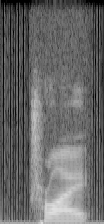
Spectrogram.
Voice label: "chuai1", chinese

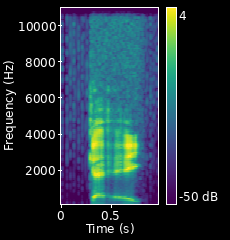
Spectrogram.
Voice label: "gei3", Chinese

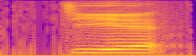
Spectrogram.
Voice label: "jie1", Chinese

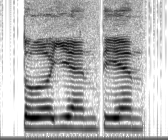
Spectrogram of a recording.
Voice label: "dian", Chinese; phonetics; bpmf

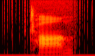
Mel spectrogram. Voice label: "chang2", chinese

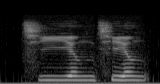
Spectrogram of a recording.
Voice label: "qing", Chinese; phonetics; bpmf

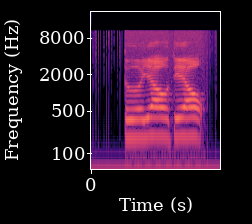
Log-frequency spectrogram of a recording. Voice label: "diao", Chinese; BPMF spelling; phonetics

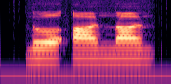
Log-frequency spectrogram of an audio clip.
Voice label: "nan", Chinese; phonetics

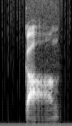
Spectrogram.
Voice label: "gang3", Chinese

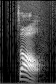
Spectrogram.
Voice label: "zao4", Chinese

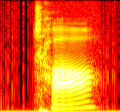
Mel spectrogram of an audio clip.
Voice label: "cha2", chinese

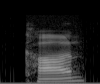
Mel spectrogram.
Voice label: "kan2", Chinese

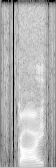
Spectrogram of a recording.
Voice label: "gai2", Chinese

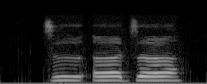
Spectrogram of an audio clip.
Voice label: "ze", Chinese

